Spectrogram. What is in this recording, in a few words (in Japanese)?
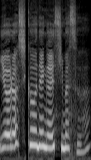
witch greeting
